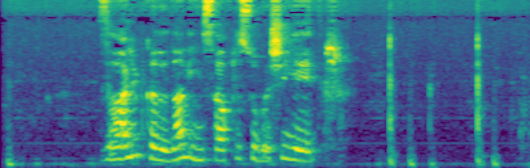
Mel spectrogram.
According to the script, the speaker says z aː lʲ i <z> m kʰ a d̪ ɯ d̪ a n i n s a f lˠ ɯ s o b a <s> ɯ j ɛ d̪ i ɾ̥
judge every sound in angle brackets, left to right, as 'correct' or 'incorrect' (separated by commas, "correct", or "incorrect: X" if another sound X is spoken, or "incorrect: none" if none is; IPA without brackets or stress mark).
incorrect: none, incorrect: ʃ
